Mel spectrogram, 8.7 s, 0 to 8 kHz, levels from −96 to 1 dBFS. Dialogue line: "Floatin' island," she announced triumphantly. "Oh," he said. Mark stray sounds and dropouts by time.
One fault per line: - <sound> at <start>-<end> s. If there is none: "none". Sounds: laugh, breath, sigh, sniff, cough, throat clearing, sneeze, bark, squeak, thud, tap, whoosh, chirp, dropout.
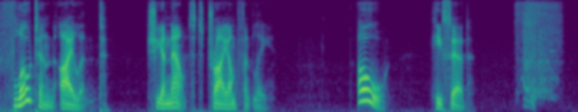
- sniff at 7.7-8.5 s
